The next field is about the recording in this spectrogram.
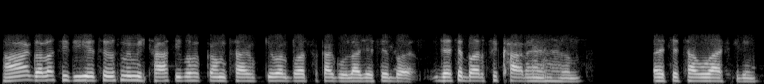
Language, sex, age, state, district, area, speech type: Hindi, male, 18-30, Uttar Pradesh, Mirzapur, rural, conversation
